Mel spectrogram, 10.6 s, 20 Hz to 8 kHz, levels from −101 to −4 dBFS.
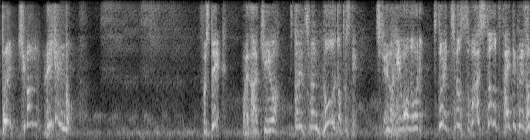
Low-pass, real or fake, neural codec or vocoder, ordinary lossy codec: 7.2 kHz; fake; codec, 16 kHz, 1.1 kbps, Voila-Tokenizer; Opus, 24 kbps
